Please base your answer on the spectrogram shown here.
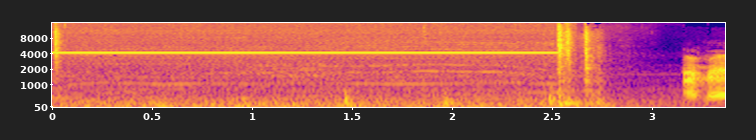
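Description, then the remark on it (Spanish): Doors slide shut with a couple of sharp clunks over a steady mechanical hum and high whine, then a brief pause and a bright electronic chime. “Cerrando con puertas.”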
